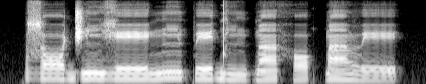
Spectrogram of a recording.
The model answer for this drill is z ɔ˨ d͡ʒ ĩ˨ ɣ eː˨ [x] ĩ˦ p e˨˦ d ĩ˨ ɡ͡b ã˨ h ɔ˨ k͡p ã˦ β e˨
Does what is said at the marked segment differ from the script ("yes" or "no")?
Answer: yes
